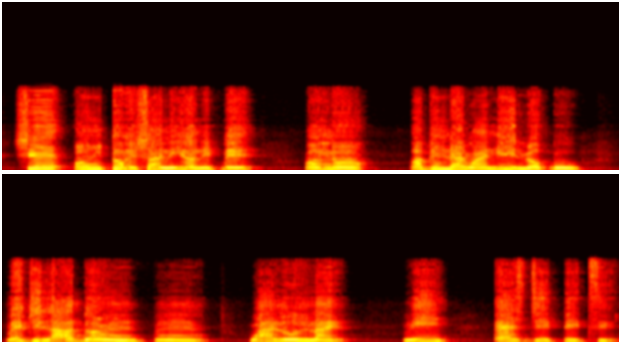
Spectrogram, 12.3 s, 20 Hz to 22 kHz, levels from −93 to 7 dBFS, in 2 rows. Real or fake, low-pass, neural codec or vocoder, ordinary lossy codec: fake; 10.8 kHz; codec, 24 kHz, 0.9 kbps, WavTokenizer, medium music audio release; none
